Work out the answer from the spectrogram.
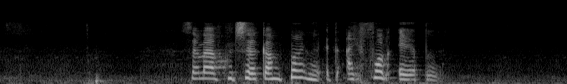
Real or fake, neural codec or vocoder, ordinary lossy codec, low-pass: fake; codec, 16 kHz, 1.1 kbps, Voila-Tokenizer; none; none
